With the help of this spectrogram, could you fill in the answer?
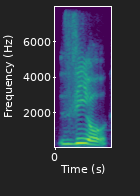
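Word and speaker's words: zio: Okey dia zo. Z bukan se bukan s. Okey zo.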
